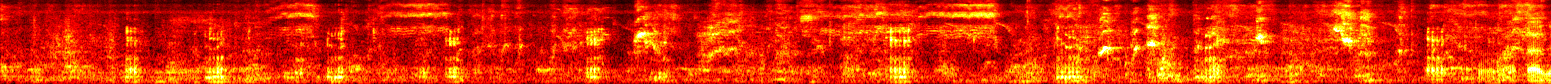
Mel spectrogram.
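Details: Pig sounds from a piggery where sows are farrowing one after another in December, around two in the morning; dense harsh grunts and squeals crowd together in an uneven, restless stream over steady barn noise.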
